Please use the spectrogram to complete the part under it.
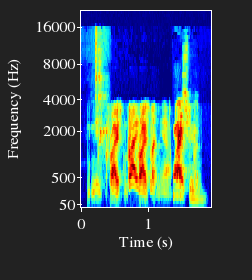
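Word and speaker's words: Kriseman: There was a great deal of very good lobbying by the mayor of is it Mr. Klinsman? – Yes. – That how to pronounce his name? – Kreisman.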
